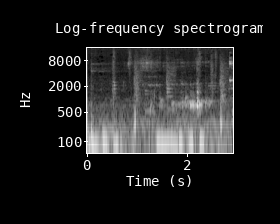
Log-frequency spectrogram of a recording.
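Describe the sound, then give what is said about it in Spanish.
Mineral water pours and splashes into a glass holding serrano chili and lime, with a steady trickle broken by drips and brief gurgles over a few seconds, and no one talking. “Vamos a anexar después agua mineral.”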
